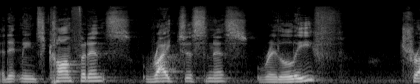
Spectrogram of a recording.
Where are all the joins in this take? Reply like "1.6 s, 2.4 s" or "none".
none

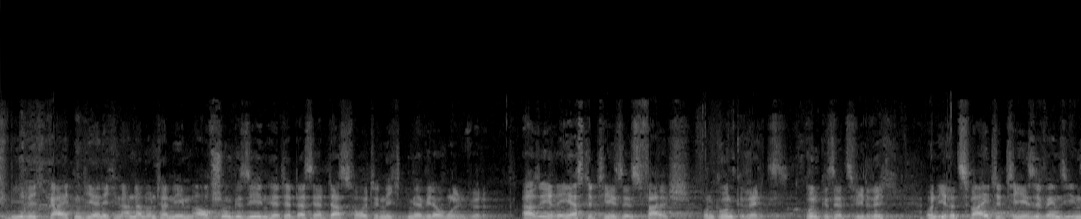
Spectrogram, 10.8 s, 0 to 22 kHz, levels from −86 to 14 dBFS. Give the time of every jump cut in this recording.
5.1 s

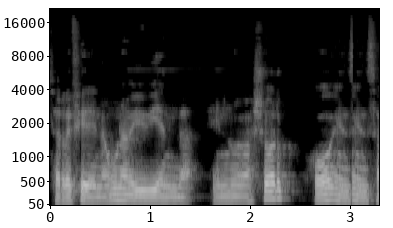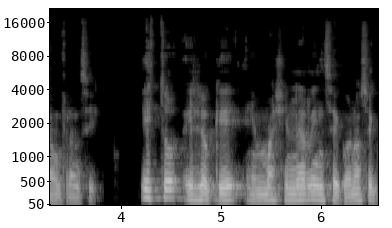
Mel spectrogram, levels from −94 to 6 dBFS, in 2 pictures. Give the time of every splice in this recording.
3.0 s, 4.0 s

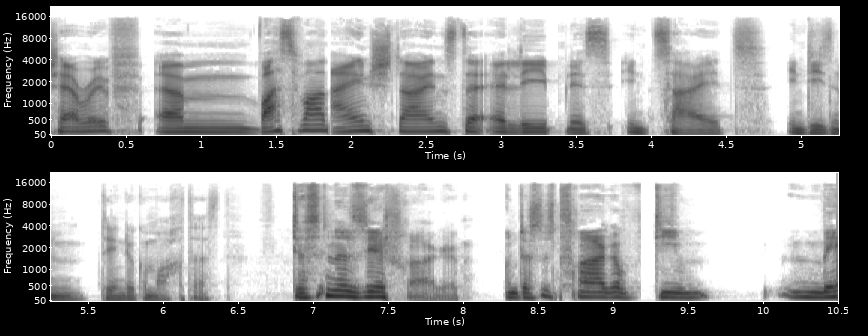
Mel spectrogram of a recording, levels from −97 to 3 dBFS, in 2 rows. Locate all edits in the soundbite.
1.9 s, 4.0 s, 5.6 s, 7.1 s, 7.5 s, 8.7 s, 9.2 s

